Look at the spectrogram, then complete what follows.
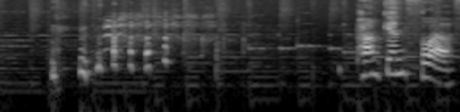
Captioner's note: laughing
